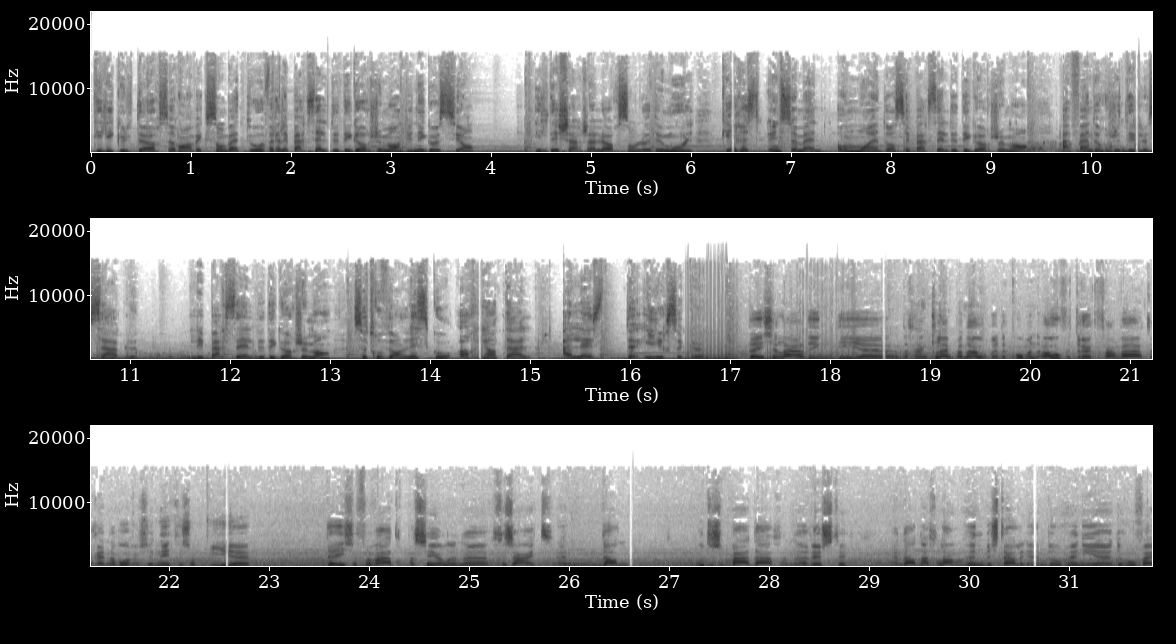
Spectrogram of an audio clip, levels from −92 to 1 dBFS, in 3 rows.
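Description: Right from 2.36 s you get a gap at a join of encoded pieces. The sound drops out for about 31 ms, then picks up exactly where it left off. It comes back roughly every 4 s: 6.39, 10.43 and 14.47 s, each about 40 ms. Those are separately encoded chunks butted together untrimmed, so each one's start-up delay and padded final frame stay in as a hole with slightly smeared edges.

Between 16.55 and 18.26 s there's a filter restarted on every block. It drops its state at each block boundary and starts cold, so every block opens with a little transient. Together they make a 100 Hz buzz, which fits a block every 10 ms, and it gets louder and quieter along with the sound itself.

After that the join gaps carry on at the same 4 s spacing, each about 40 ms: 18.51, 22.56, 26.60 and 30.64 s.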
